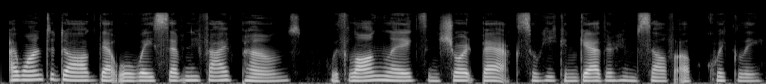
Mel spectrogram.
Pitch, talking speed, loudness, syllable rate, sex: 180 Hz, 180 wpm, -18 LUFS, 3.9 syllables/s, female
